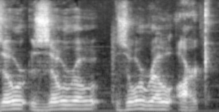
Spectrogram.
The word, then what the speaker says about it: Zoroark: So I would definitely say Zoroark. Is that how you say it? It's Zoroark is how it...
